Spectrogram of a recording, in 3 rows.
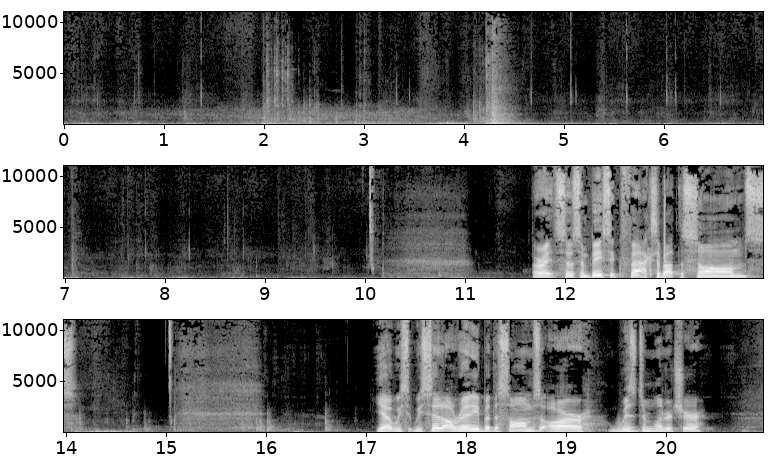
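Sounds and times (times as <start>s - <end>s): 
door swinging and shutting with a solid thud: 1.6s - 4.6s
speech: 11.7s - 14.2s, 17.1s - 20.5s.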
